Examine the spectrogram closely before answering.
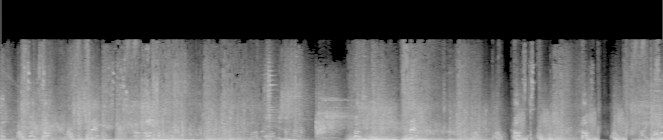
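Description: Punches and energy blasts strike in quick, rapid bursts.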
